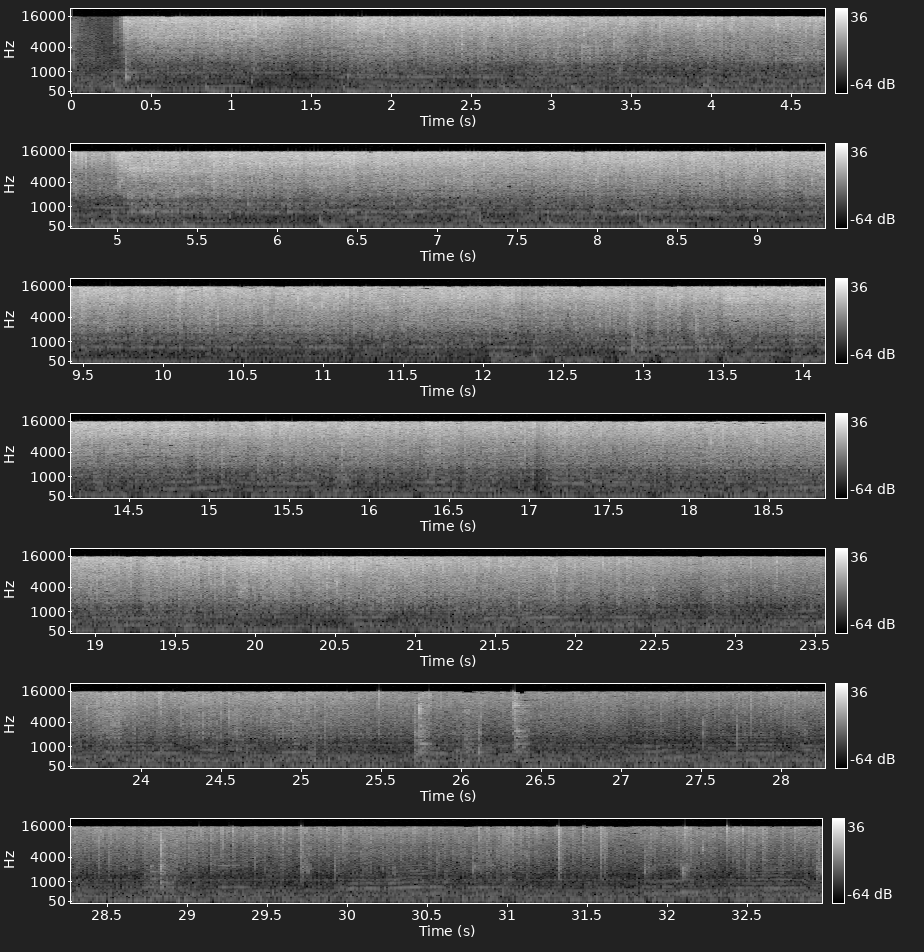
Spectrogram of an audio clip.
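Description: Tomato slices sizzling as they fry in hot oil in a nonstick skillet. The sizzle grows louder about five seconds in and eases off toward the end, with a couple of sharp taps near the end.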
